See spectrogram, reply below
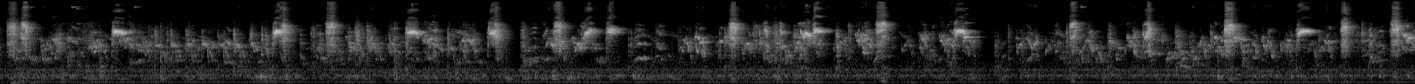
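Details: A lively, unbroken warble from happy parakeets, mixing rapid chirps, scratchy squawks and sharp clicks with bright, high squeaks that recur every couple of seconds.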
